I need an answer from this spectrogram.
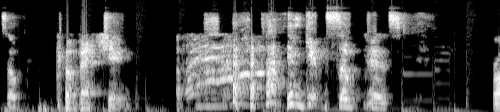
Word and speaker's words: kvetching: Is the K silent? If the K is silent...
